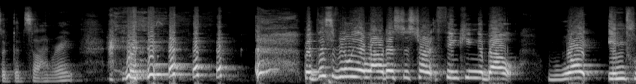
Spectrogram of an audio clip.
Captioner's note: laughs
